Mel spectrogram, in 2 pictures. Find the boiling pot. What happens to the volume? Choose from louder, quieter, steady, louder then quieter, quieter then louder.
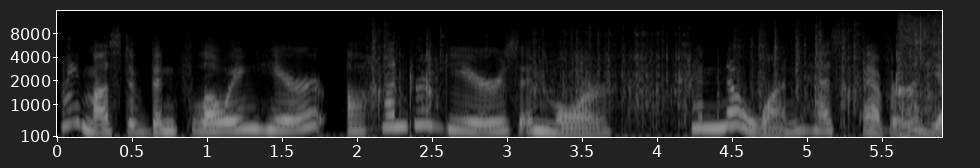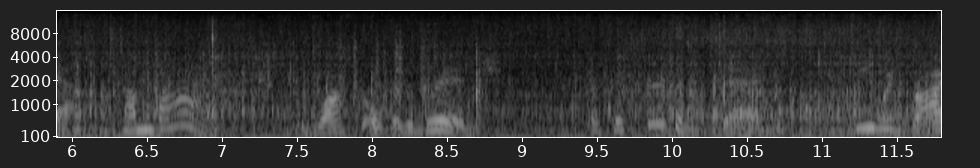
quieter then louder.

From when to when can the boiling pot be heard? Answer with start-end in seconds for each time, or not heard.
5.6-11.7.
